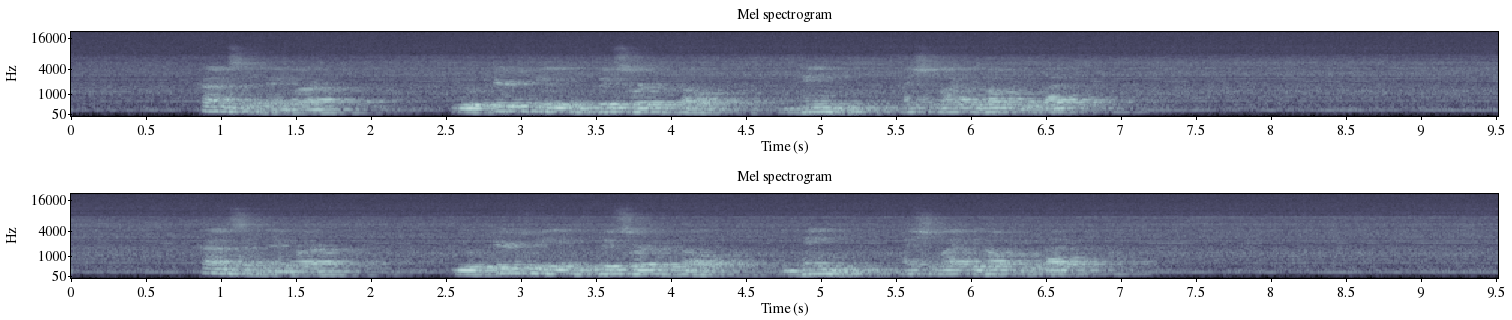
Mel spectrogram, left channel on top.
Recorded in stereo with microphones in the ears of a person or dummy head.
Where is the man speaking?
25° left (ahead or behind), 4 m; by 6.7 s 20° left (ahead or behind), 8 m.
